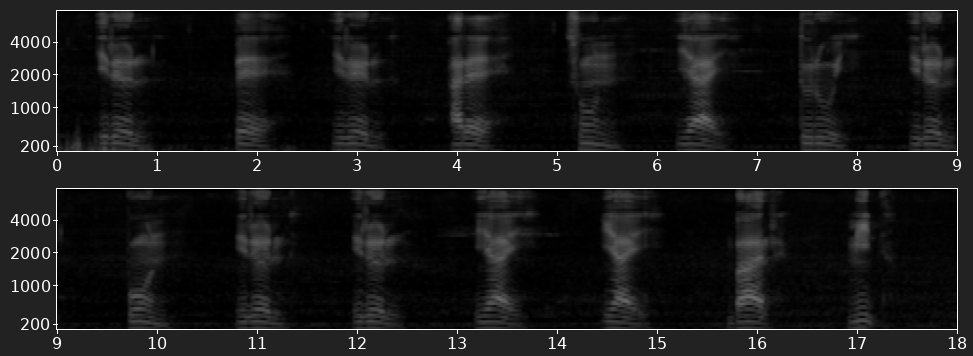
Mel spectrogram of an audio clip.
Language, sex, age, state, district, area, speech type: Santali, male, 18-30, West Bengal, Bankura, rural, read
